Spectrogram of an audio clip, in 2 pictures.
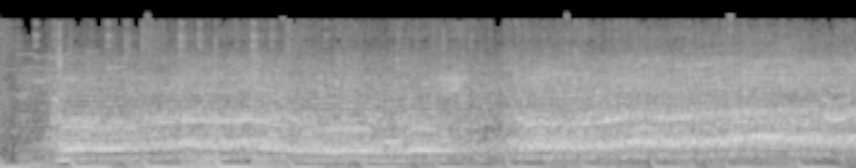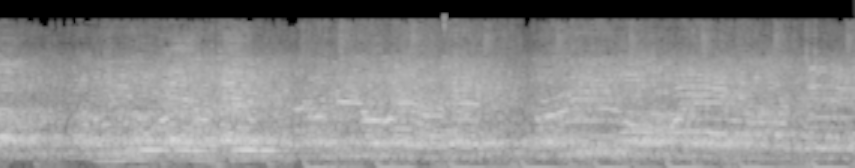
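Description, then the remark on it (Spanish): A large crowd of Valencia football fans chants the name of Rodrigo over and over, a loud, continuous roar of massed voices rising and falling in pitch, with brief dips before swelling again. “Ayer, la afición del Valencia no paraba de gritar esto de Rodrigo.”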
